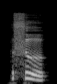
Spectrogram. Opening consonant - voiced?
no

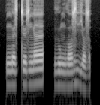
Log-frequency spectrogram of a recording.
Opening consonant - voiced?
yes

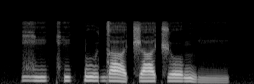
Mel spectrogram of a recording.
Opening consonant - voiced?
yes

